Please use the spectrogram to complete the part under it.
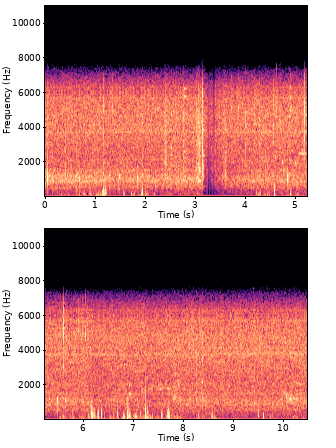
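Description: A horse's hooves clop on a paved road.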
